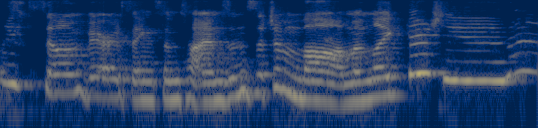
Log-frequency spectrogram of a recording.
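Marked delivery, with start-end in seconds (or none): 3.1-3.8 put-on very high baby-talk voice. A podcast host repeats her greeting to her guest Britney: baby voice. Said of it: "why did I say it like a baby?".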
